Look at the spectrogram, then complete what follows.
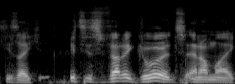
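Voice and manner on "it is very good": put-on slow, raised voice in a German accent. Retelling chatting with a random German guy about the Evil Queen, doing Dieter from Sprockets impression. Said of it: "he totally sounded like Dieter from Sprockets".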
